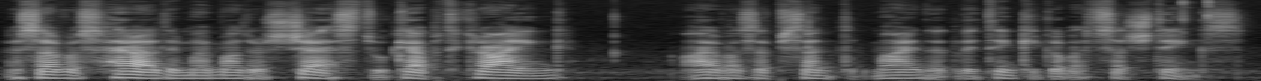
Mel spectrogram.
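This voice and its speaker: A man's voice: fairly low pitch, fairly even intonation, normal speed, creaky, fairly bright tone. A man reading visual novel narration aloud as a let's player, with casual commentary. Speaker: let's play streamer.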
